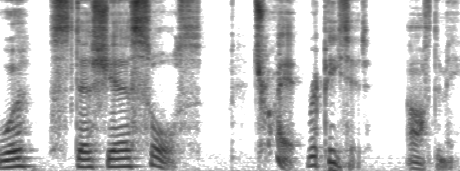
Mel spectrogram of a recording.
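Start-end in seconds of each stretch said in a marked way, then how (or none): 0.0-2.0 each syllable drawn out deliberately, very slow and careful. Teaching listeners how to say a tricky word: said slowly.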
